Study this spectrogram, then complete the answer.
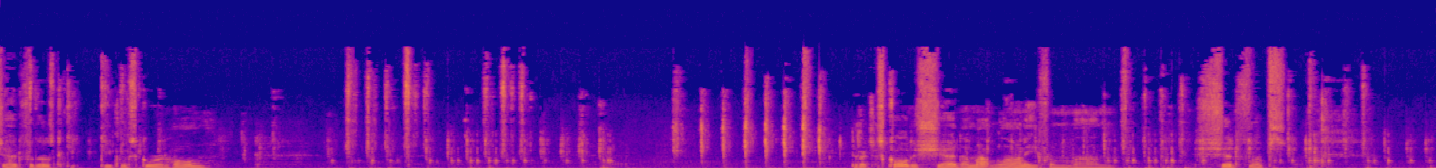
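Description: A paintbrush dabs and taps against wood in quick, light strokes.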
